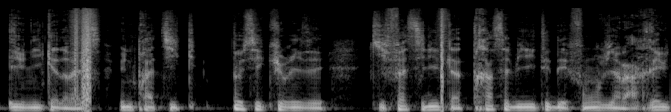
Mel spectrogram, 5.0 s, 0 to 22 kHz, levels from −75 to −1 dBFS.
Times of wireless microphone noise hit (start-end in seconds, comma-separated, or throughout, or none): 0.50-0.78, 3.24-3.39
